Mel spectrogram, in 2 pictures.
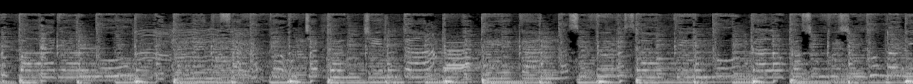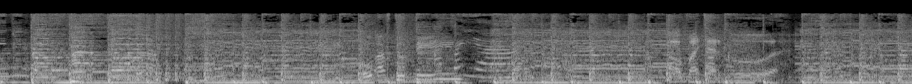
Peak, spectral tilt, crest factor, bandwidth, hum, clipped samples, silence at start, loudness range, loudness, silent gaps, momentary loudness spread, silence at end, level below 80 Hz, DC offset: -4 dBFS; -4 dB/octave; 16 dB; 11.5 kHz; none; under 0.1%; 0 s; 2 LU; -20 LUFS; none; 5 LU; 0 s; -30 dBFS; under 0.1%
